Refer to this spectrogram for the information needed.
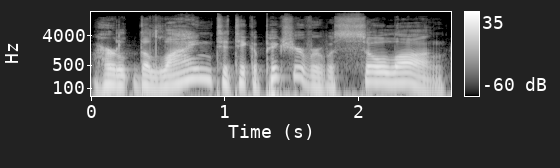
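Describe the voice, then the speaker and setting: A man's voice: medium pitch, big pitch swings, normal speed, a little mellow, dry recording. A man co-hosting a podcast, chatting informally and enthusiastically like a fan. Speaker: podcast co-host. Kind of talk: casual chat about TV shows.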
